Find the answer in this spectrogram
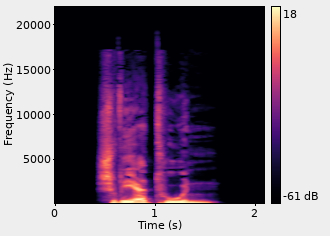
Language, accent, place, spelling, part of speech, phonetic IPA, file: German, Germany, Berlin, schwertun, verb, [ˈʃveːɐ̯ˌtuːn], De-schwertun.ogg
- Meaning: to struggle, to find difficult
